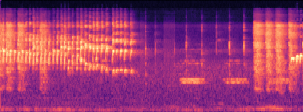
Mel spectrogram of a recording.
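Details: Greater green leafbird song of quick chirping notes sliding downward in a rattling run, a pause with two low steady tones, then another burst of dense high chatter ending in a thin whistle.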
